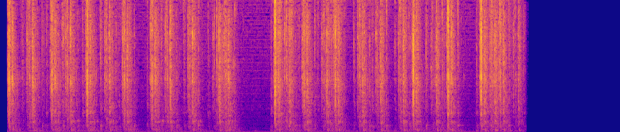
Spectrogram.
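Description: Typewriter typing: a quick run of key strikes, several a second, with a short pause about two and a half seconds in, followed by one louder strike. The typing stops about five seconds in.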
